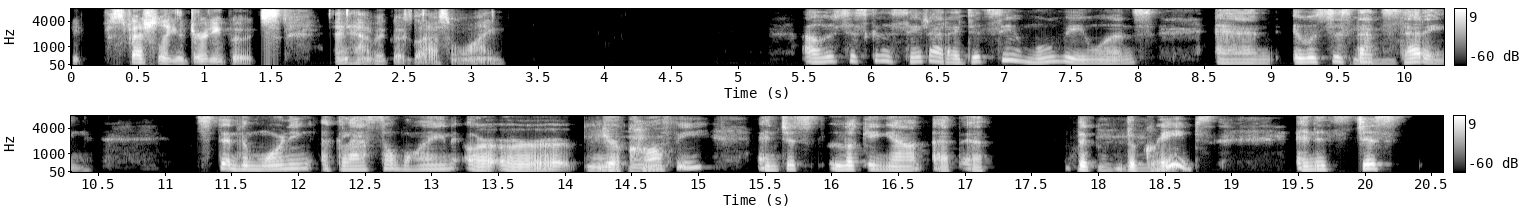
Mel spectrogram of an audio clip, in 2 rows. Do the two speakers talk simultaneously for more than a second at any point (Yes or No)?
No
